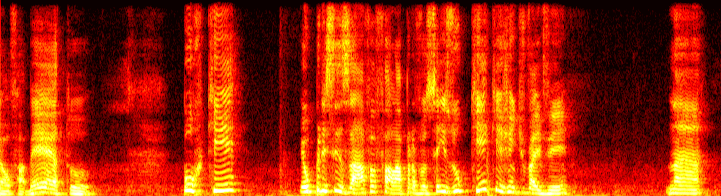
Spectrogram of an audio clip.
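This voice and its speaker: A man with a Brazilian Portuguese accent and a husky voice, giving a recorded university lecture and often checking in with the class. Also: high-pitched. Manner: explanatory, frequent checking "tá?" and "né?".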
